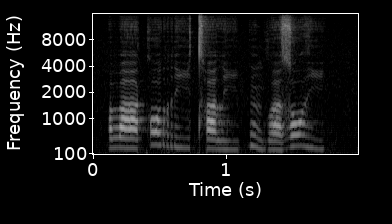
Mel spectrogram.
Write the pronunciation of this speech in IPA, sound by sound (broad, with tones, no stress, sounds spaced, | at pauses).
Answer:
β aː˨ k ɔ˦ r iː˨ tʰ a˨ l iː˨ p ũ˦˨ ɡʷ aː˨ z ɔ˦ ɣ i˨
